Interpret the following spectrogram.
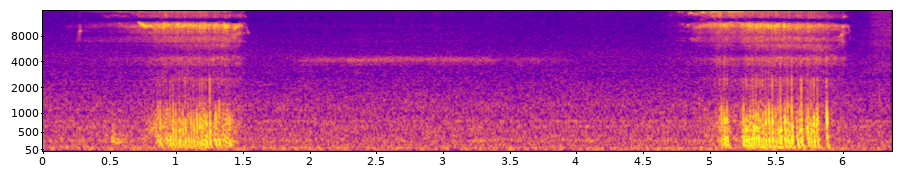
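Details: Sleeping pug snoring, from a household with pugs Jaba and Morgan: two raspy, rattling snores about four seconds apart, each lasting roughly a second, with quiet breathing between them and a faint steady high whine in the background.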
